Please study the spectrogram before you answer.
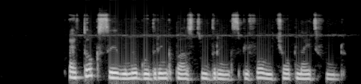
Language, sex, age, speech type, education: Nigerian Pidgin, female, 15-29, spontaneous, tertiary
